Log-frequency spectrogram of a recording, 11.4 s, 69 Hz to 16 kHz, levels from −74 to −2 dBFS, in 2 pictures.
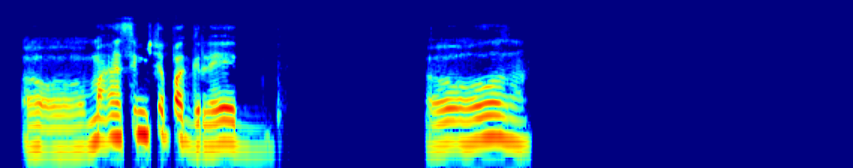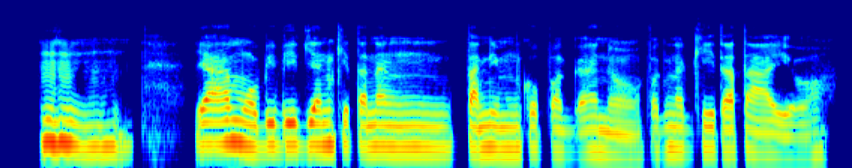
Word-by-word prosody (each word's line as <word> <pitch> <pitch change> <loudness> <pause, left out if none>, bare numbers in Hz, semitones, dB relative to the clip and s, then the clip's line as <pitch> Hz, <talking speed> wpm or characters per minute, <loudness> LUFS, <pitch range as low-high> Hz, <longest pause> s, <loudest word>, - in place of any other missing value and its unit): Oo, 130 0 -2
maasim 195 +4 +4
siya 210 - +4
'pag 175 - +7
red. 150 0 +5 1.2
Oo. 165 +4 +3 2.5
Mhm, 165 -1 +2
mhm. 140 +1 -7 0.5
'Yaan 155 +1 +2
mo 145 - +2
bibigyan 150 +1 0
kita 150 -1 -4
ng 140 -1 -1 0.4
tanim 130 -1 -2
ko 135 0 -7
'pag 125 -2 -7 0.2
ano, 105 -3 -6
'pag 125 +3 -11
nagkita 130 -1 -3
tayo. 110 -2 -6
140 Hz, 105 wpm, -23 LUFS, 130-155 Hz, 2.5 s, pag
